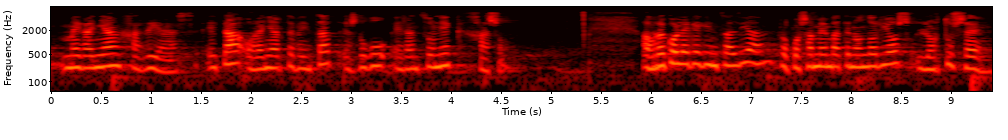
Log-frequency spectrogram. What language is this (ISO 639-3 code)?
eus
